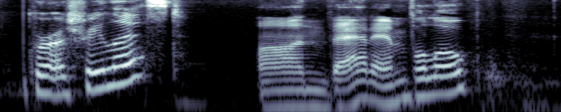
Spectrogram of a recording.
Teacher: the intonation of the word list goes up it's a yes no question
